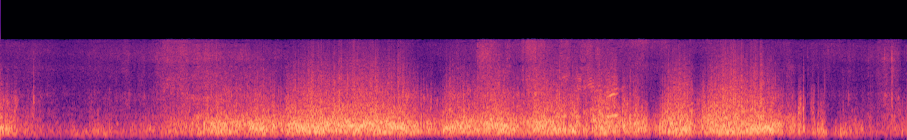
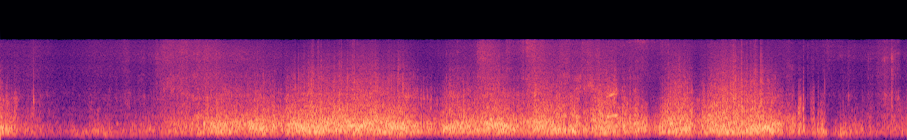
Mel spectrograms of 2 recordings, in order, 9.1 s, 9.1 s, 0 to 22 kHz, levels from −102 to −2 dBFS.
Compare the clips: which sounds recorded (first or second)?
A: first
